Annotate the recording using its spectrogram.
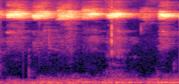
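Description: Crickets trilling steadily, a high pulsing chirr, over a low steady hum.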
